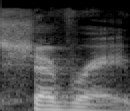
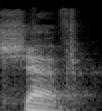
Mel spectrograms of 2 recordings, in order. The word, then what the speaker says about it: Chevre: to say her name I think it's chevre but like I learned the French way which is just Chef I think that's how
